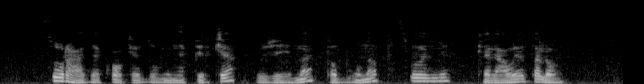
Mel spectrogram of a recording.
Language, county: Lithuanian, Vilnius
